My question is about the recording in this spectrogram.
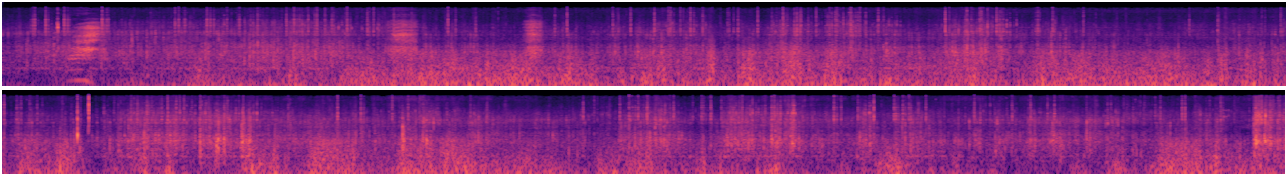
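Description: Mountain bike riding down a dirt trail: tyres rolling over dirt and stones and the bike rattling over bumps, under a steady rumble of wind on the action camera's microphone.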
